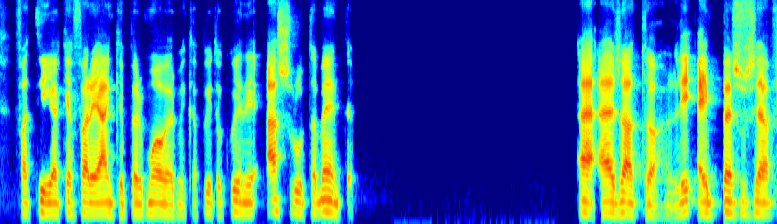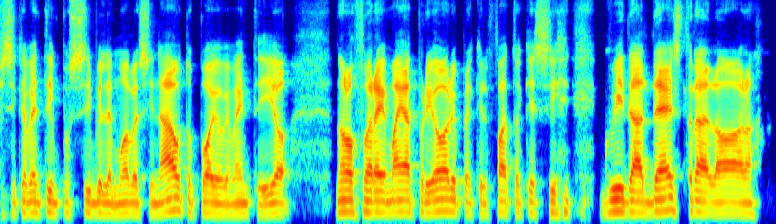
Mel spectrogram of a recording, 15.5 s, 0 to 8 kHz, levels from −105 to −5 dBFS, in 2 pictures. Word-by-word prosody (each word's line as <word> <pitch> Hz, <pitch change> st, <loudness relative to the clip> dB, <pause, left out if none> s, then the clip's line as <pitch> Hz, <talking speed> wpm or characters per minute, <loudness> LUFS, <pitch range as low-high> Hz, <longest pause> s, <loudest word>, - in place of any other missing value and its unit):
fatica 100 Hz, -2 st, -4 dB
che 100 Hz, +1 st, -7 dB
farei 100 Hz, -1 st, +1 dB
anche 100 Hz, -1 st, +1 dB
per 95 Hz, -1 st, -7 dB
muovermi, 90 Hz, -3 st, -3 dB
capito, 90 Hz, +3 st, -14 dB
quindi 100 Hz, -3 st, -7 dB
assolutamente. 110 Hz, -2 st, -2 dB, 2.3 s
Eh, -, -, +6 dB
esatto, 105 Hz, -, 0 dB
lì -, -, +1 dB
e 100 Hz, 0 st, +5 dB
penso 105 Hz, -2 st, +1 dB
sia 100 Hz, 0 st, 0 dB
fisicamente 100 Hz, +1 st, -5 dB
impossibile 100 Hz, -1 st, -4 dB
muoversi 95 Hz, +1 st, -3 dB
in 95 Hz, -, -6 dB
auto, 125 Hz, +4 st, +3 dB
poi 105 Hz, -2 st, +1 dB
ovviamente 95 Hz, 0 st, -4 dB
io, 95 Hz, +2 st, 0 dB, 0.5 s
non 110 Hz, -, 0 dB
lo 110 Hz, -, +6 dB
farei 110 Hz, -1 st, +5 dB
mai 110 Hz, +1 st, +4 dB
a 110 Hz, -, +4 dB
priori, 110 Hz, +2 st, +1 dB
perché 95 Hz, -1 st, -10 dB
il 95 Hz, -, -8 dB
fatto -, -, -4 dB
che -, -, -8 dB
si -, -, -7 dB, 0.4 s
guida 110 Hz, +2 st, +3 dB
a -, -, +6 dB
destra 115 Hz, +1 st, +4 dB
loro, 100 Hz, -1 st, 0 dB
100 Hz, 145 wpm, -25 LUFS, 95-110 Hz, 2.3 s, Eh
